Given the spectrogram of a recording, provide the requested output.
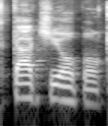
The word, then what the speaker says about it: Gachiopo: Because you only say the ch sound if there's an I. – Okay. – So it's Gachiopo. – Gachiopo. – And make sure to pronounce the P.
